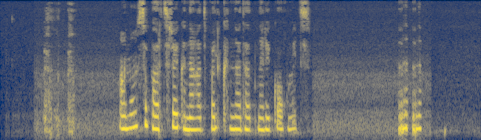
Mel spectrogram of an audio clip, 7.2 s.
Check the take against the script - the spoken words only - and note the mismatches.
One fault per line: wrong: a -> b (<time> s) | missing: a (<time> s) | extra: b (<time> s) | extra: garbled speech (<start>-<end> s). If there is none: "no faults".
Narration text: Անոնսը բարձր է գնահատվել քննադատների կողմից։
no faults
